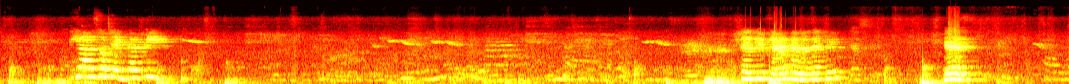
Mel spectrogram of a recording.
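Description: Young boys speak and shout loudly nearby.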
